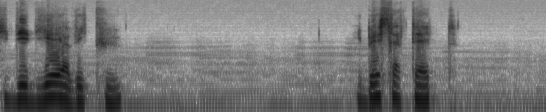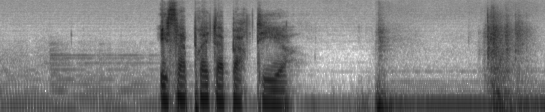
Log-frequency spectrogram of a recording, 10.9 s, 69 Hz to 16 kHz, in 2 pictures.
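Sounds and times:
speech: 0:00.0 - 0:01.3, 0:03.6 - 0:04.6, 0:07.1 - 0:08.4
low steady hum: 0:00.0 - 0:10.9
door opening thuds: 0:09.2 - 0:09.6, 0:10.3 - 0:10.9.

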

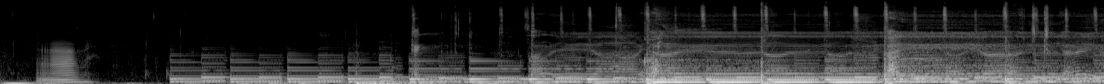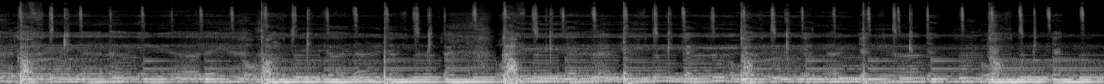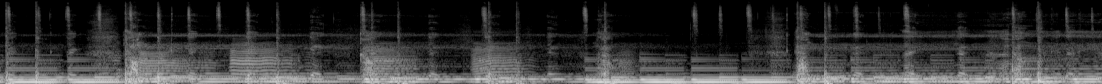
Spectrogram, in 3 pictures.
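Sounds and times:
guitar music: 0:01.7 - 0:33.1.

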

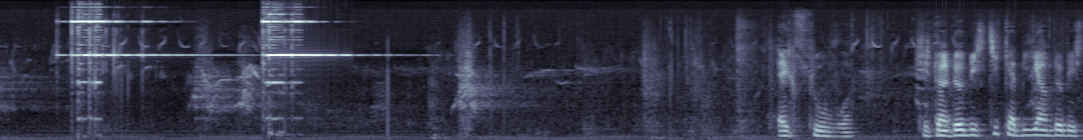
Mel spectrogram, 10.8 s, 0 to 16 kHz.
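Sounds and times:
doorbell ringing at the French door of an old ivy-covered mansion: 0:00.6 - 0:04.5
speech: 0:07.8 - 0:10.8.

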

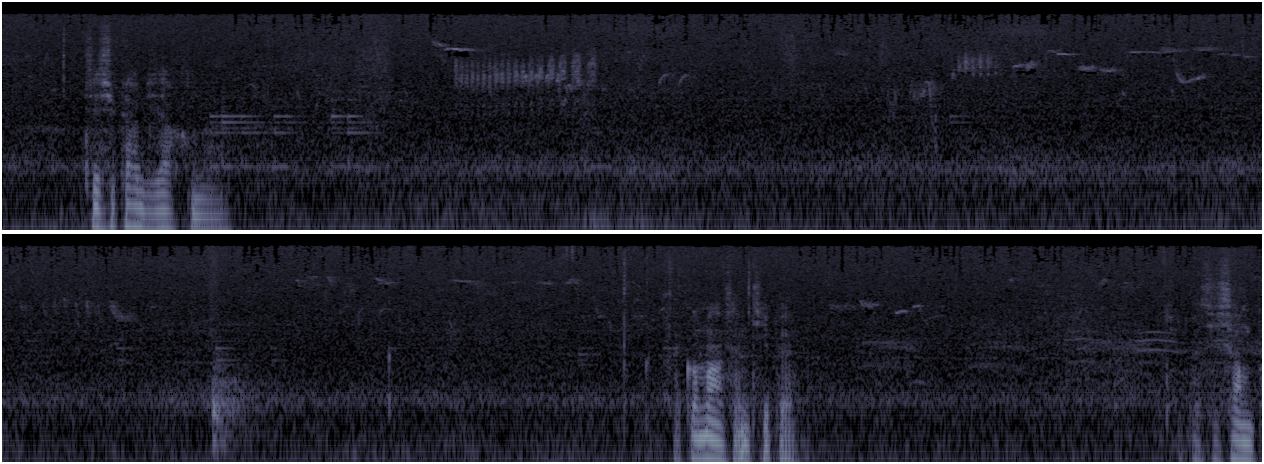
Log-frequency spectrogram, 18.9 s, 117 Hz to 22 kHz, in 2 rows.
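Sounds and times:
common starlings calling: 0:00.0 - 0:05.4, 0:06.2 - 0:18.8
steady low outdoor rumble: 0:00.0 - 0:18.8
speech: 0:00.7 - 0:01.8, 0:14.9 - 0:15.6, 0:18.7 - 0:18.8.

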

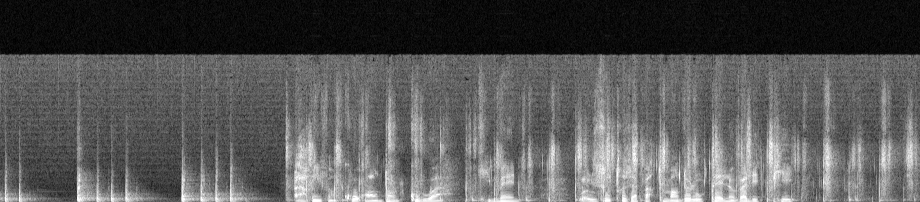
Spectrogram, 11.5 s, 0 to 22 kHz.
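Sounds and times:
knocking on a wooden door of a hotel apartment: 0:01.0 - 0:03.2
speech: 0:03.7 - 0:10.1.

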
